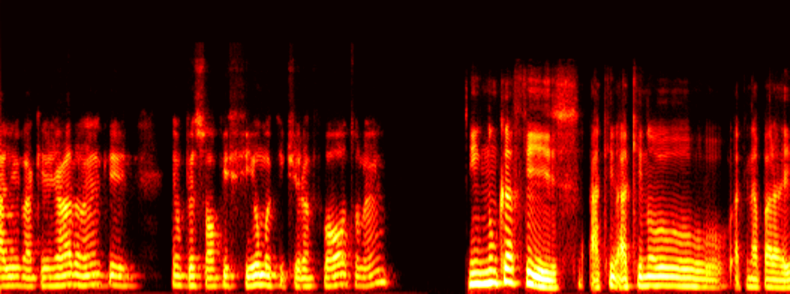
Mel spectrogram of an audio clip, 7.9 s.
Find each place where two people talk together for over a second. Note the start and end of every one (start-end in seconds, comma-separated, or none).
none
